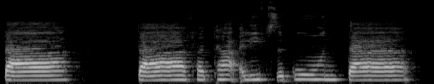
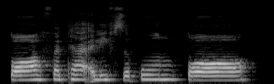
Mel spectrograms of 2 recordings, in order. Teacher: اب وہی جگہ کو استعمال کرنا, لیکن طا جو ہے اس میں اتباق اور استعلا پایا جاتا ہے. زبان کا پچھلا اور مڈل والا حصہ اٹھتا ہے.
